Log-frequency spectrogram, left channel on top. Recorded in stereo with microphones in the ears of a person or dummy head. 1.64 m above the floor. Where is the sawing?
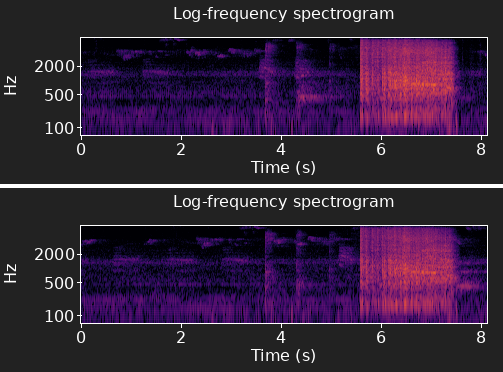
15° left (ahead or behind), 1.2 m.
